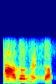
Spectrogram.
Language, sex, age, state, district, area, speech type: Malayalam, female, 30-45, Kerala, Kannur, rural, conversation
